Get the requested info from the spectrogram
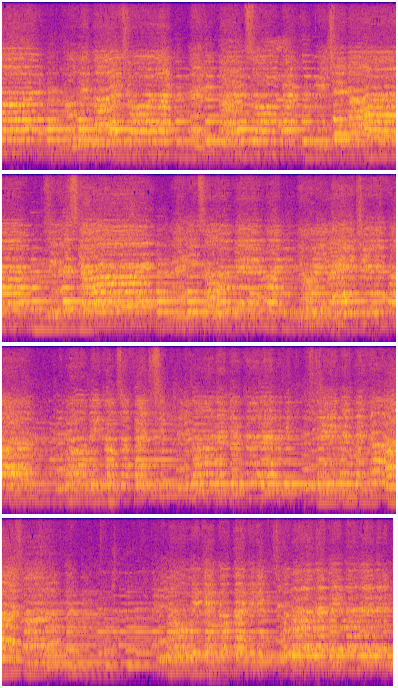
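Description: Mixed-voice school choir of boys and girls singing a song in parts, with steady sustained notes throughout.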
